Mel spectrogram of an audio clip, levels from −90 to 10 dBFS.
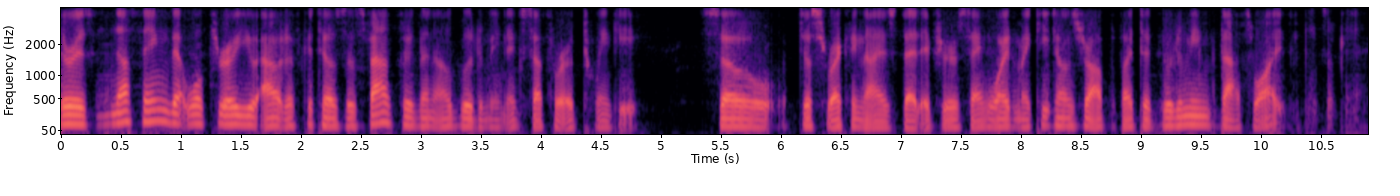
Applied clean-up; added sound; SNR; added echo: neural separator model SepFormer WHAMR!.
